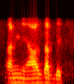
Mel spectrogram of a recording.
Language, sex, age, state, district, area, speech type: Telugu, male, 18-30, Telangana, Jangaon, urban, conversation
